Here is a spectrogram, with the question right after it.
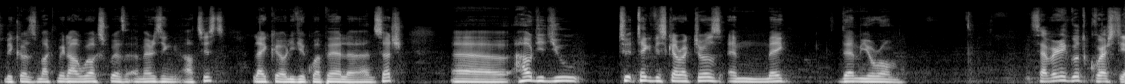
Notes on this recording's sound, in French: Au cours du Paris Fan Festival qui se tenait au mois d'avril passé. Au cours du Paris Fan Festival qui se tenait au mois d'avril passé.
